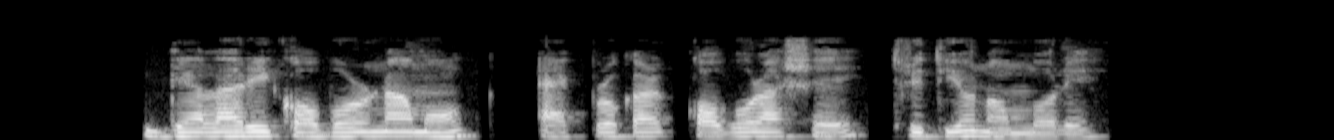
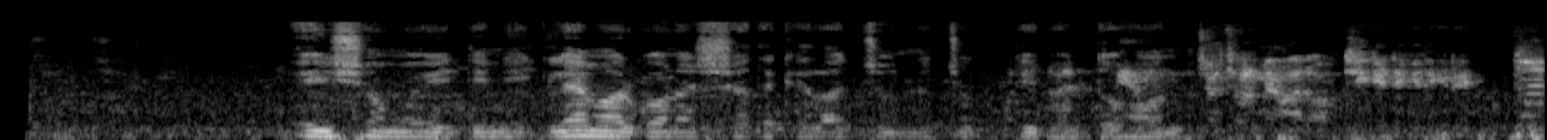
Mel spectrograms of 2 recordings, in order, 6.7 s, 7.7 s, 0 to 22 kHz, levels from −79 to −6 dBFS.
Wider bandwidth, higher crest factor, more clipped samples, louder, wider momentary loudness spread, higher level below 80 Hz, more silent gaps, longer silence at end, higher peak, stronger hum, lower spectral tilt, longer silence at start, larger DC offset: second, 7.2 kHz vs 11.5 kHz; second, 16 dB vs 22 dB; neither; first, -18 LUFS vs -34 LUFS; second, 10 LU vs 17 LU; about the same, -58 dBFS vs -56 dBFS; first, 2.48-2.68 s, 3.39-3.43 s, 4.35-4.45 s vs none; first, 1.15 s vs 0 s; first, -2 dBFS vs -14 dBFS; neither; first, -7 dB/octave vs -3.5 dB/octave; first, 0.7 s vs 0.15 s; neither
